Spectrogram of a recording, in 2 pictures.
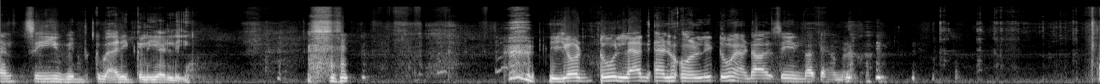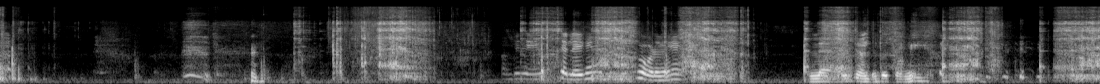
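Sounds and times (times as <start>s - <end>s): trowel scraping dry soil: 9.8s - 10.9s, 14.0s - 15.6s, 16.2s - 22.0s
water poured onto soil: 14.3s - 16.0s
person speaking: 16.0s - 18.2s.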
